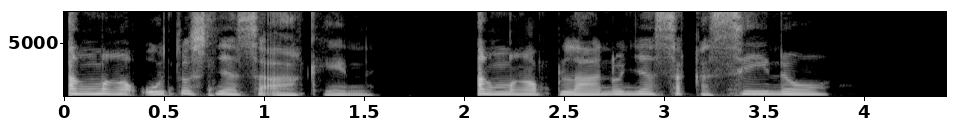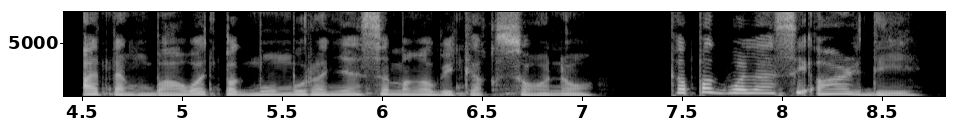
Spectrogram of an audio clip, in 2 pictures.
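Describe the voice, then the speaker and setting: A woman's voice: lowish voice, very animated, normal speed, no echo. Woman reads as sneering male driver, Filipino accent, greedy and wary, furtive delivery, dry audiobook drama. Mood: furtive, warning. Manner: mocking, furtive. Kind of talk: audiobook melodrama.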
